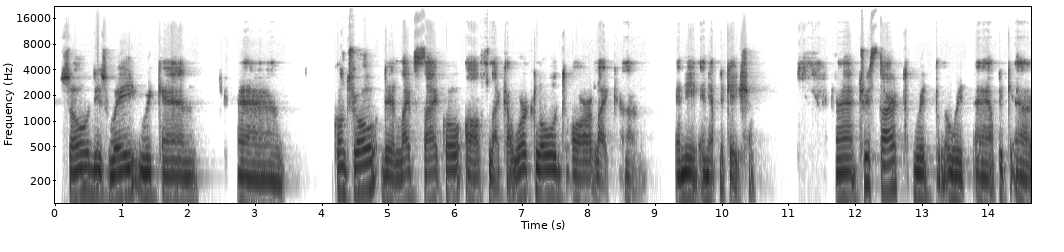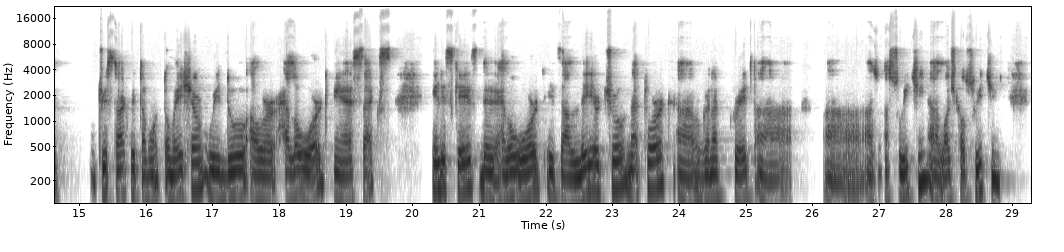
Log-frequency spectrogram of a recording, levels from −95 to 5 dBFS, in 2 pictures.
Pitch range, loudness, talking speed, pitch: 115-135 Hz, -17 LUFS, 125 wpm, 120 Hz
